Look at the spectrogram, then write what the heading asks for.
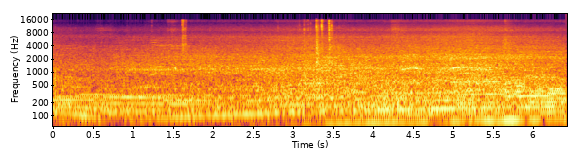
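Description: Carbureted engine idling steadily with its air cleaner off while a screwdriver turns the carburetor's adjusting screw. The idle grows slightly louder toward the end, with a few light clicks about one and a half and three and a half seconds in.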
